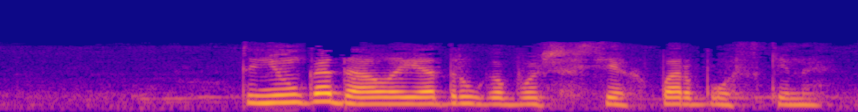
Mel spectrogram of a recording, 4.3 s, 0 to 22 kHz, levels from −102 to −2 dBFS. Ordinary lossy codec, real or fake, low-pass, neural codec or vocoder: MP3, 24 kbps; fake; 5.4 kHz; vocoder, 44.1 kHz, 128 mel bands, Pupu-Vocoder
